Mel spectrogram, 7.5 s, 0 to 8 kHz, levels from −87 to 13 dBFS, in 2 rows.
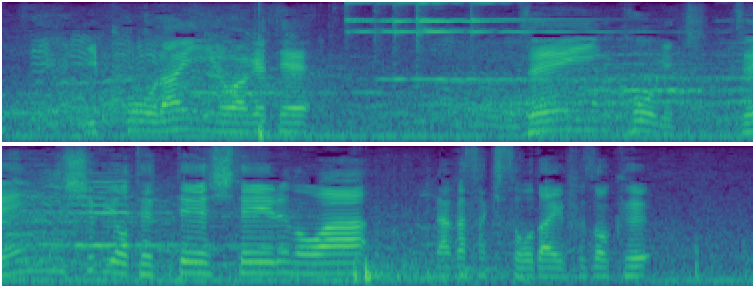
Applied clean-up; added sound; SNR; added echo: none; Doorbell; 10 dB; none.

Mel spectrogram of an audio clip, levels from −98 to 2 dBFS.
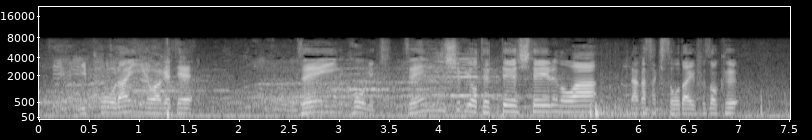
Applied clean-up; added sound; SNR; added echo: none; none; none; none.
